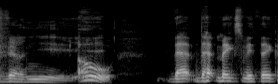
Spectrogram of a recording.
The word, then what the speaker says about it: Villeneuve: I believe it's pronounced Villeneuve.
